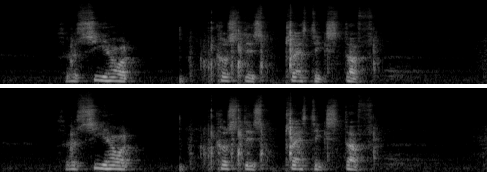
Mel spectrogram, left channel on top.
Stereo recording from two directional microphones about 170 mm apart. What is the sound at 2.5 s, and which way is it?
Speech, 45° right (ahead or behind).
